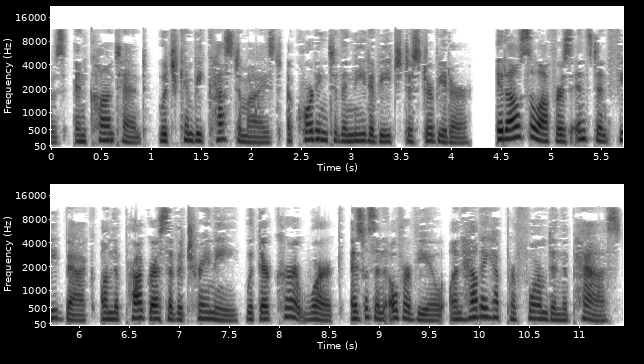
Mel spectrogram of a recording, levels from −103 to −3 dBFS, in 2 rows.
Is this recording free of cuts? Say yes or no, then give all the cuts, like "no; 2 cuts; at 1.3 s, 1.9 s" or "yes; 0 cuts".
no; 1 cut; at 8.9 s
